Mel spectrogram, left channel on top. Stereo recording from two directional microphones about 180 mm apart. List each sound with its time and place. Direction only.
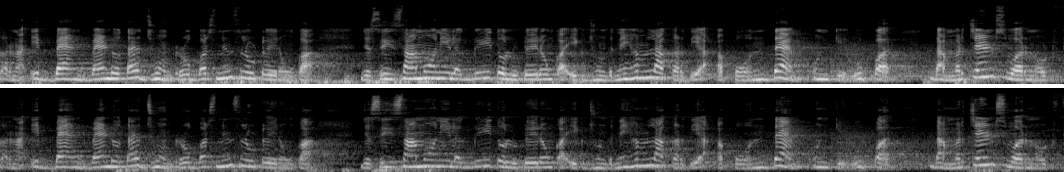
0.1 s a woman's voice: 25° left (ahead or behind)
